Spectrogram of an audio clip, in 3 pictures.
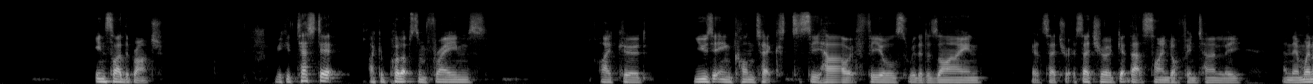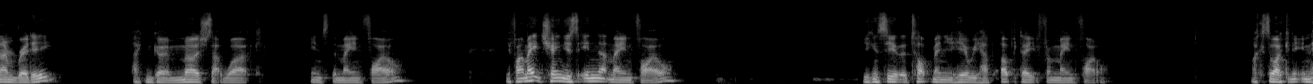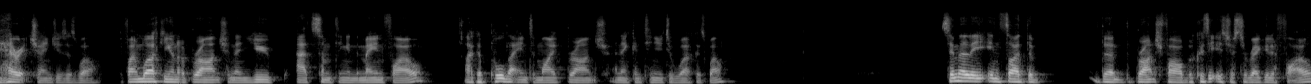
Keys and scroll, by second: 4.3 f.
